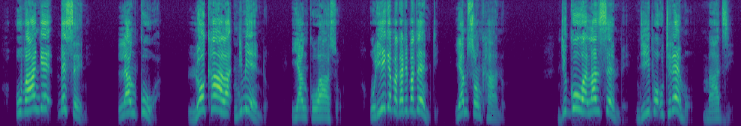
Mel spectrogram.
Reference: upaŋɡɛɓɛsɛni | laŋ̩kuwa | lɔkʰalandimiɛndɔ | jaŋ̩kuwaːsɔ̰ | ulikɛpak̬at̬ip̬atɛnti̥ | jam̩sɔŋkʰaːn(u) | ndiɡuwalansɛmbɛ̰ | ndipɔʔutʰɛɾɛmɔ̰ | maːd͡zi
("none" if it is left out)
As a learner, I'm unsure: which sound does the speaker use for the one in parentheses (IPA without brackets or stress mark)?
ɔ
